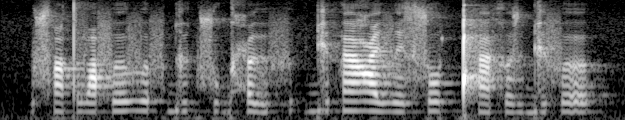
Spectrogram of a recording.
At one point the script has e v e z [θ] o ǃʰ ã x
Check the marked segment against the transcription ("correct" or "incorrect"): incorrect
